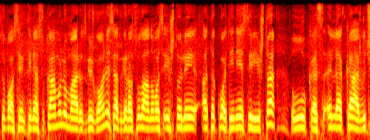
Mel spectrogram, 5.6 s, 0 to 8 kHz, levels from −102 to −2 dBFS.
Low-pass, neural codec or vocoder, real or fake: 7.2 kHz; none; real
